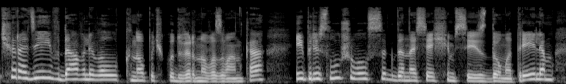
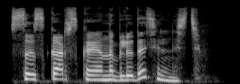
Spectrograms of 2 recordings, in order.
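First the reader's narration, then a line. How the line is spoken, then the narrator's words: Skeptical snort. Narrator (Russian): хмыкнула я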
